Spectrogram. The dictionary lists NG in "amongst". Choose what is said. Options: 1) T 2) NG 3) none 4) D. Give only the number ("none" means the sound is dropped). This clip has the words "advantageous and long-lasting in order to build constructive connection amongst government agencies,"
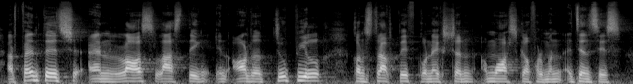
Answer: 3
